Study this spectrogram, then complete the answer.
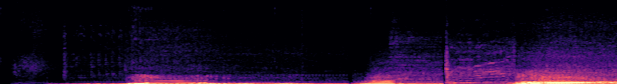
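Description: A car engine in the Fortnite video game revving in repeated rising surges, close and fairly loud, with brief gaps between pulls and no talk over it.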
